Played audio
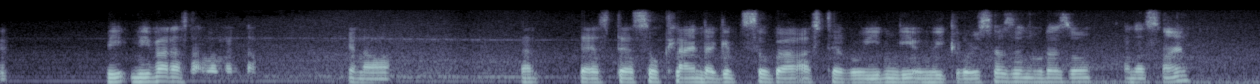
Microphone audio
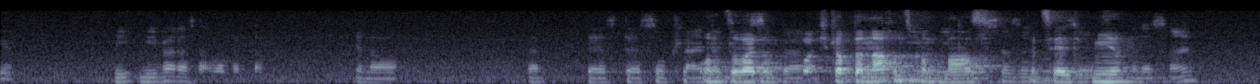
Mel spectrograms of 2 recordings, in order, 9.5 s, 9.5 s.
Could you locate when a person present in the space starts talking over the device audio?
5.2 s

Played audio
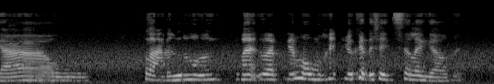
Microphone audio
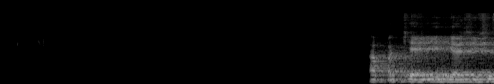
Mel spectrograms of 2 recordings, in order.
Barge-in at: 3.7 s

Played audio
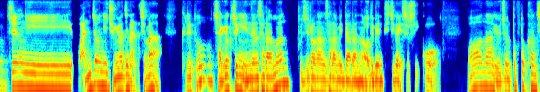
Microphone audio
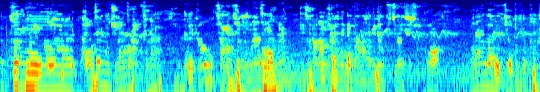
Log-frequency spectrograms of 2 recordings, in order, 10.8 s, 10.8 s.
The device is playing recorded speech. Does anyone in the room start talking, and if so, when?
none

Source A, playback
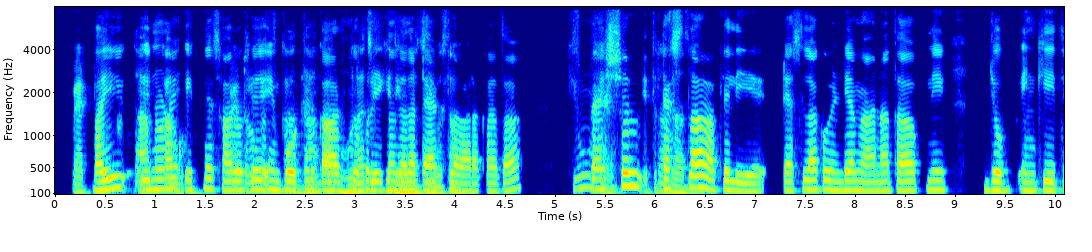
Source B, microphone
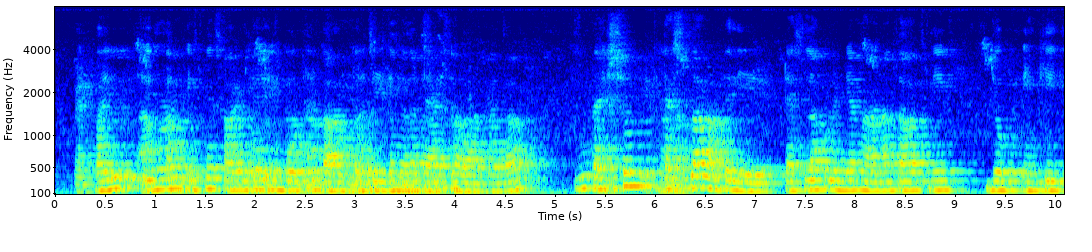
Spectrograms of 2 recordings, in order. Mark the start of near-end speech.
none

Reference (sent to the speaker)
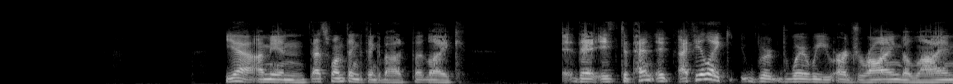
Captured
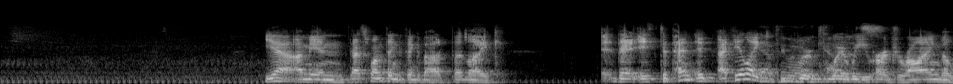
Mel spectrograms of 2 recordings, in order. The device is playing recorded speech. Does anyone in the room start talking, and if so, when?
7.6 s

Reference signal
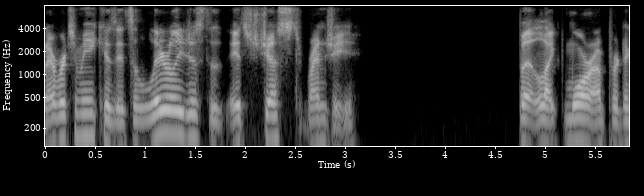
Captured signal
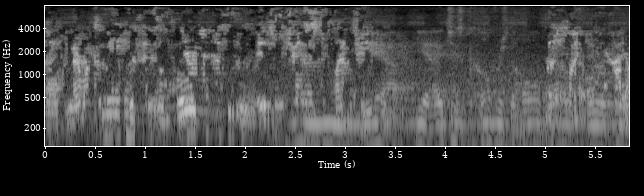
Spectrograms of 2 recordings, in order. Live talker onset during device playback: 2.4 s

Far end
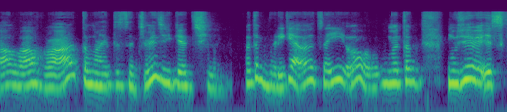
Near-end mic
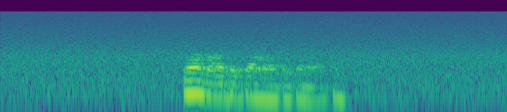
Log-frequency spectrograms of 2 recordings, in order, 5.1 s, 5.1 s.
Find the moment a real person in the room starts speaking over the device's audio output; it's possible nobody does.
1.8 s

